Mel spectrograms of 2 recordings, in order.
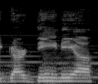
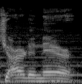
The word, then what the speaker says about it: gardenia: register looking at me don't look all nervous and say gardenia it's pronounced jardin air this is michael roberts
